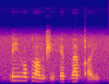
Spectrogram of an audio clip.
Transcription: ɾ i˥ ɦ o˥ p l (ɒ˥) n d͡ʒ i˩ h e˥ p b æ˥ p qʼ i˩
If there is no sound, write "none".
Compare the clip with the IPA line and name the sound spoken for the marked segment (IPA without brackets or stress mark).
ɒ˥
